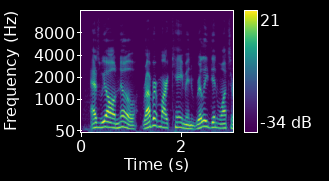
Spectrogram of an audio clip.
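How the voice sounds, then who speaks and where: A man speaking at a fairly quick pace, with music in the background. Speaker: YouTube commentator, TV series analyst. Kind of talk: video commentary / analysis. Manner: fast.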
